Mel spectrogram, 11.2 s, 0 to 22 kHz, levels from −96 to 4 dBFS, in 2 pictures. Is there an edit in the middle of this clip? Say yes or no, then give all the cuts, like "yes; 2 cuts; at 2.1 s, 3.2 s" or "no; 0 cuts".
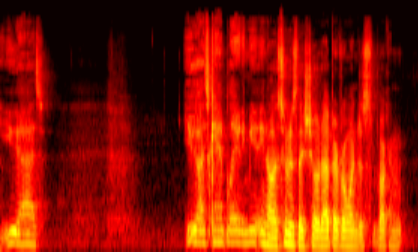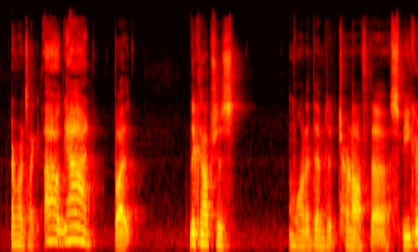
yes; 2 cuts; at 7.0 s, 9.3 s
